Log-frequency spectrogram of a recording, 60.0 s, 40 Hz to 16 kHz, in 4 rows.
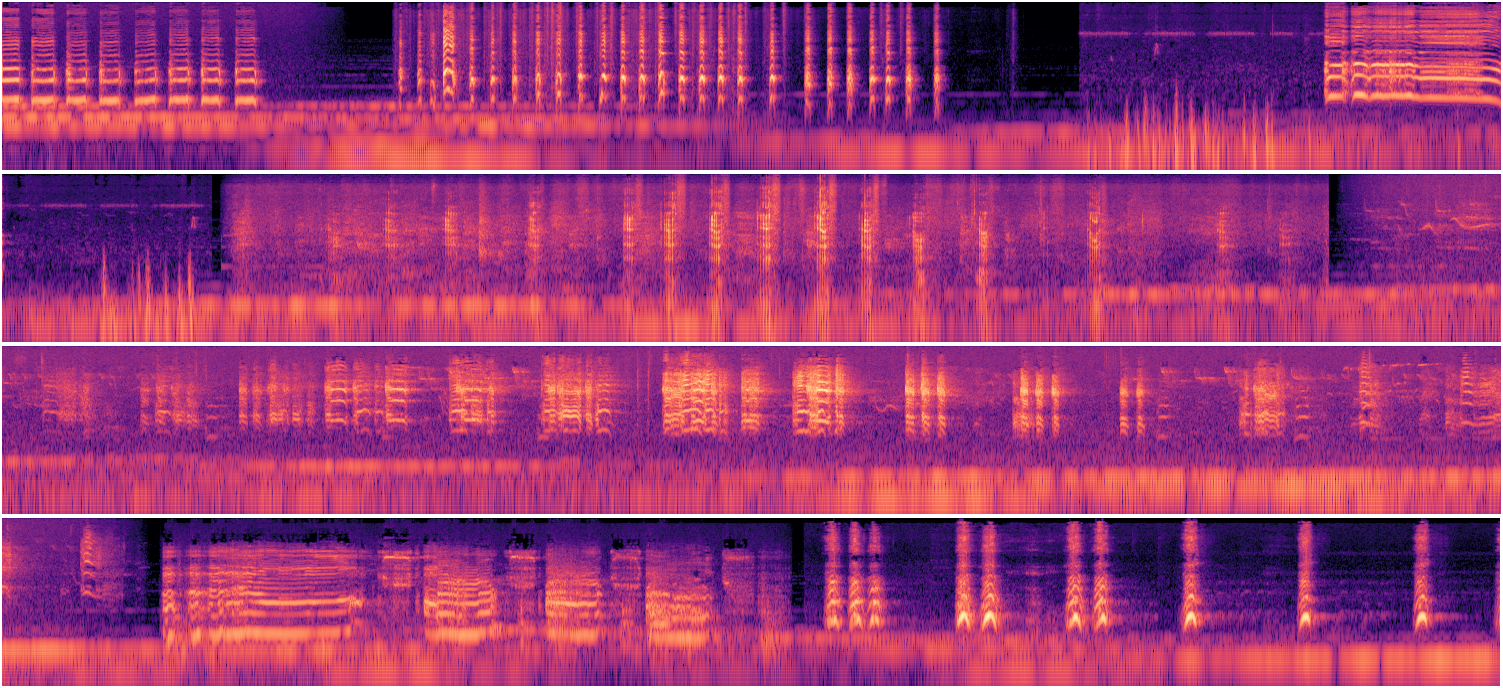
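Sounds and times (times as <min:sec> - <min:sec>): drawn-out animal call: 0:29.8 - 0:47.7.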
